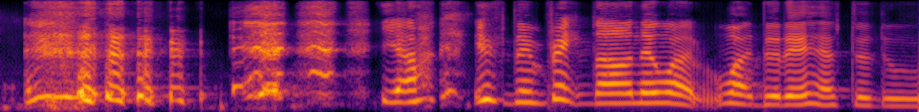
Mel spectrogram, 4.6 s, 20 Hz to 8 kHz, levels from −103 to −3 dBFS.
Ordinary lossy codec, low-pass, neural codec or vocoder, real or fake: none; none; codec, 16 kHz, 4 kbps, X-Codec, HuBERT features, trained on balanced general audio; fake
